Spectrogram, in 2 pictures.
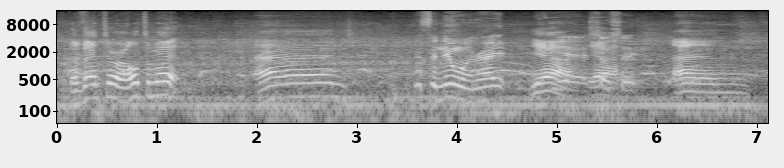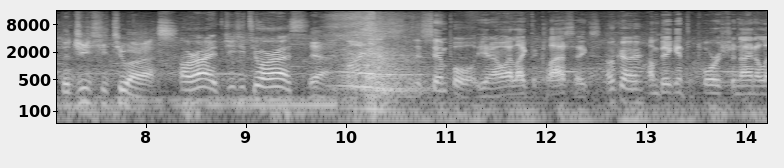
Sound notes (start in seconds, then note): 9.6 car revs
